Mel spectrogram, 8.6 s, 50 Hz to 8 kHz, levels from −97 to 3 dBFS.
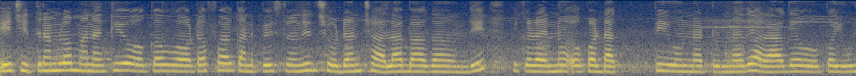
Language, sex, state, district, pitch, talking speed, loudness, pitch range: Telugu, female, Andhra Pradesh, Anantapur, 240 Hz, 140 wpm, -15 LUFS, 225-255 Hz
